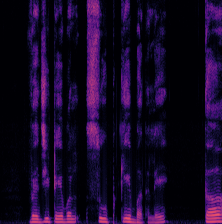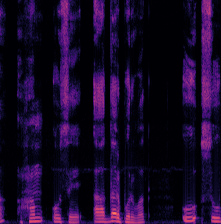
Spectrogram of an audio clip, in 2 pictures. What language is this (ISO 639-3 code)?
bho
